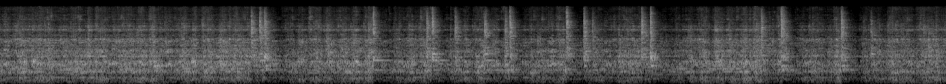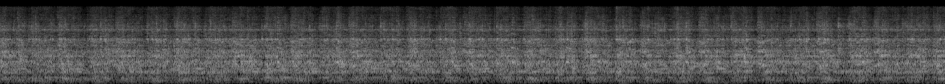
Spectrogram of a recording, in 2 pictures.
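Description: Spinning bike's flywheel and drivetrain whirring steadily under hard pedalling through a work interval, with a run of sharp clicks and knocks from about two to nine seconds in.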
